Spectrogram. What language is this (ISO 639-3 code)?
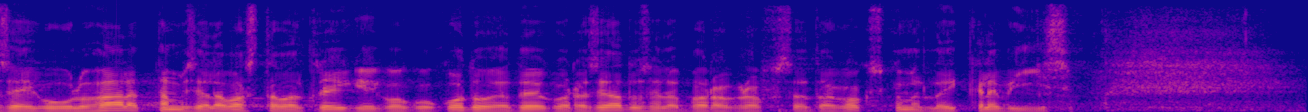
est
